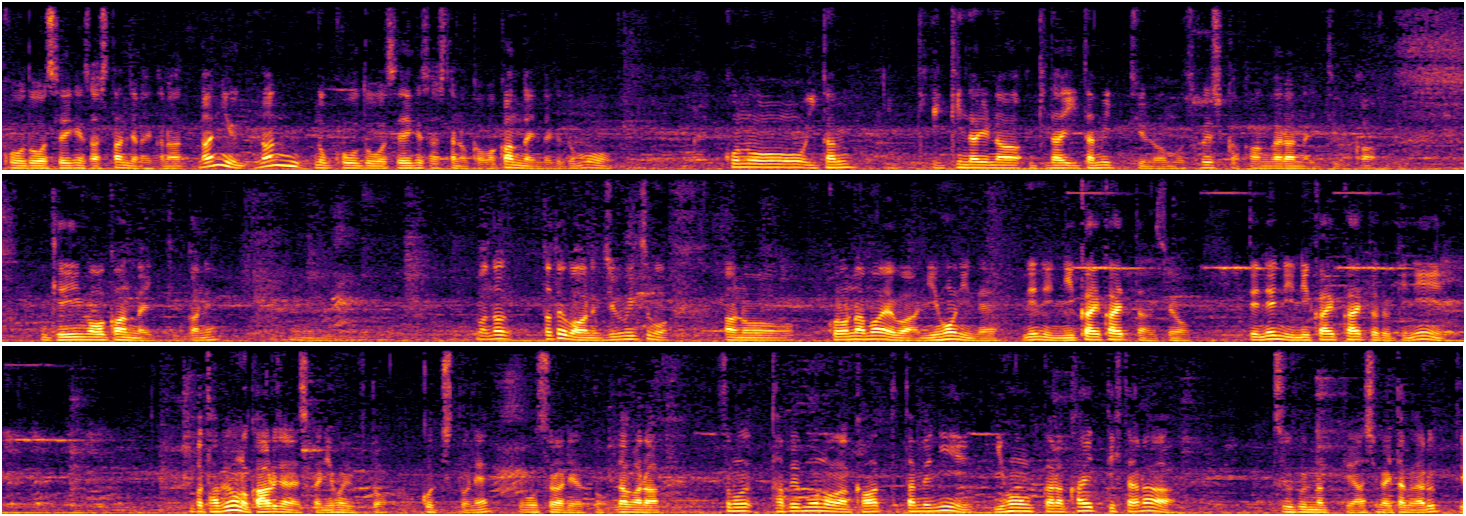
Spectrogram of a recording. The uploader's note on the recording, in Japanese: ショッピングセンター買い物中継ライブ。シドニー #オーストラリア。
